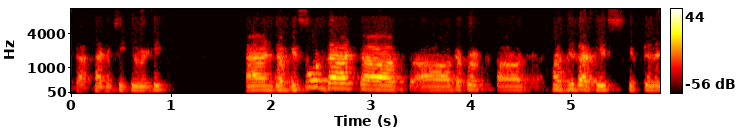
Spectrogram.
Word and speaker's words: Chatzidakis: And the trick here is like C silent. It's Chatzidakis.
